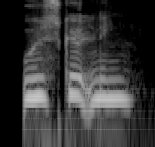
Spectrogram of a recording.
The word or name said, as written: udskylning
